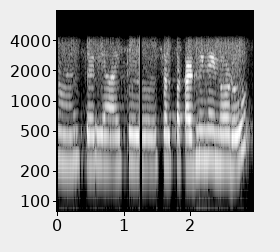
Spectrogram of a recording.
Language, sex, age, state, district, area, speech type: Kannada, female, 18-30, Karnataka, Chitradurga, rural, conversation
